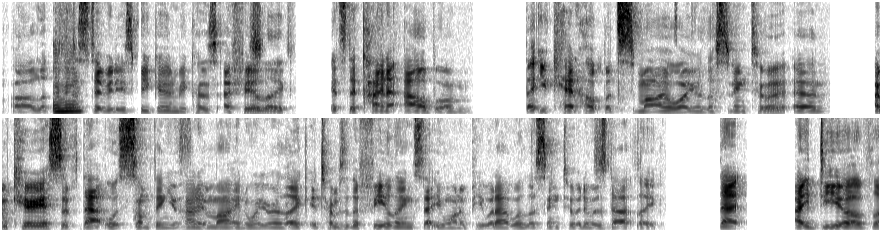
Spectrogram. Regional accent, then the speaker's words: London, United Kingdom; also born or lived in United States; Yeah, I grew up there. I was born here in the States, but we would live there like 6 months out of the year up until I was like 10 years old.

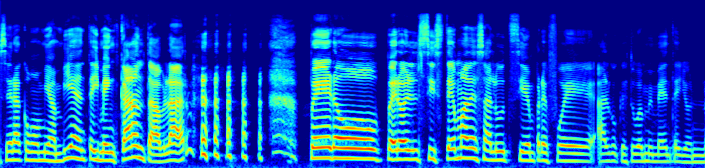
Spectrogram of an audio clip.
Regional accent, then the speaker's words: Santo Domingo, Distrito Nacional, Dominican Republic; born there; Yo nací en Santo Domingo y mis padres son de La Vega. Los dos pues dejaron esas raíces del norte. Y razón por la que también me fui a estudiar a Santiago, y bueno, y sí, soy dominicana de pura cepa

